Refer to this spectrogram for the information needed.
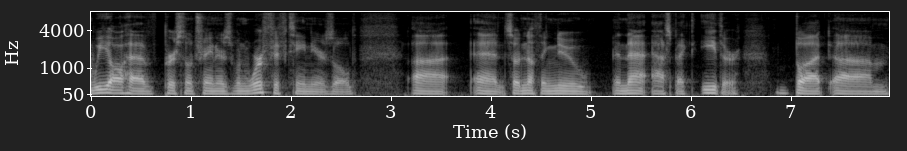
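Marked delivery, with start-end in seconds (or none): none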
